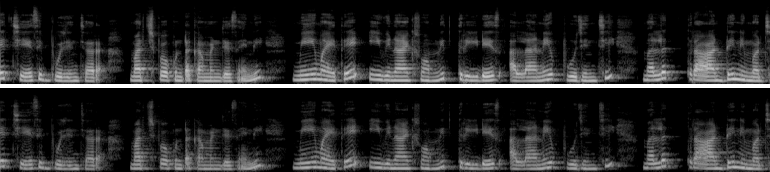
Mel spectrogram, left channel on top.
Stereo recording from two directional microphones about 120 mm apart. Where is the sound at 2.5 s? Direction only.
45° left (ahead or behind).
